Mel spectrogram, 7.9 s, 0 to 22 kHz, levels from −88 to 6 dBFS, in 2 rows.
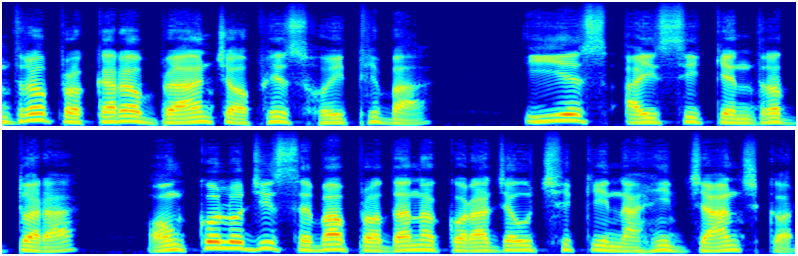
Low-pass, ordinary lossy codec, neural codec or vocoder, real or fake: none; none; autoencoder, 48 kHz, 128 numbers a frame, DAC-VAE, trained on Japanese speech; fake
